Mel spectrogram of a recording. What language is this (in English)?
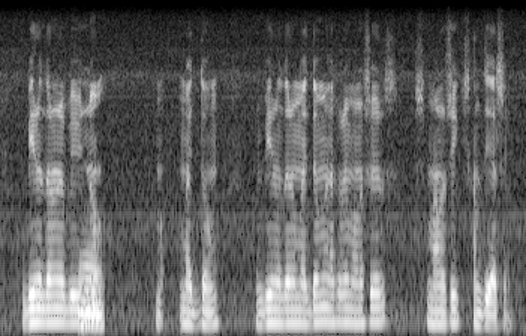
Bangla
